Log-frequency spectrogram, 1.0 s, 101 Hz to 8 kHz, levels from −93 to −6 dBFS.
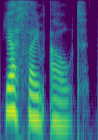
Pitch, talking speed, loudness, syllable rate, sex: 195 Hz, 185 wpm, -21 LUFS, 4.0 syllables/s, female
